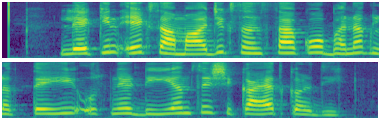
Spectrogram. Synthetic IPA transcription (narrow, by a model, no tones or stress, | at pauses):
leːkɪneːksaːmaːd͡ʒɪksɐ̃nst̪ʰakobʱɐnəklɐɡ̚t̪eɦiʊsneɖiːemseʃɪkaːjət̪kɐɾd̪iː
